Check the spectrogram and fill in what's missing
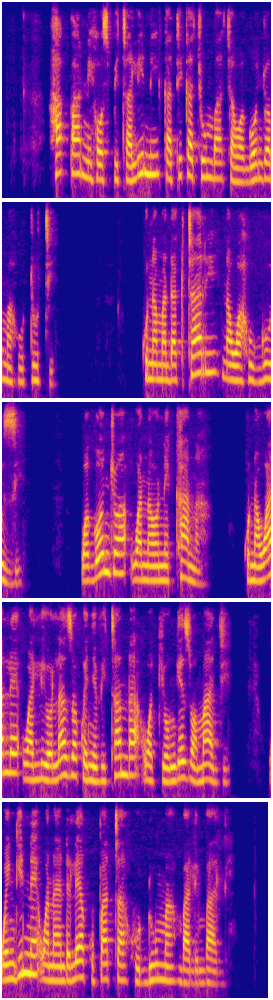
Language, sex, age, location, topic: Swahili, female, 36-49, Nairobi, health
